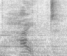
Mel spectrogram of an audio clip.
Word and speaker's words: height: E as in height. F as in halfpenny. Halfpenny is how you pronounce half penny.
